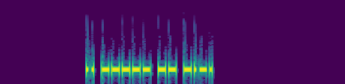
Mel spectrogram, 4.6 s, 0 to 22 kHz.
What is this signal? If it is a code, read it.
Morse code, heard as a keyed tone, about 36 wpm, 700 Hz. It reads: I0MC
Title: DXCC-100 Call Signs - 4 Characters - Repeated 3x - 35wpm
